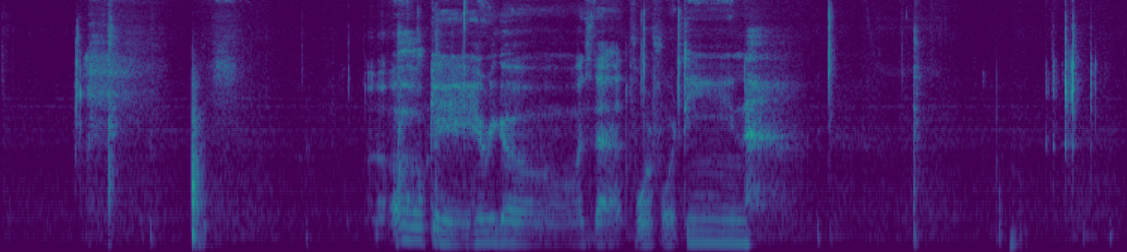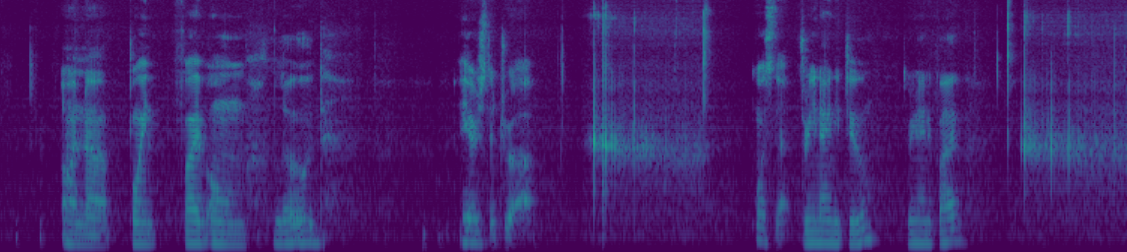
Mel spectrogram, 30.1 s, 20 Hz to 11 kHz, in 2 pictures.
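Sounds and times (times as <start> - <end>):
atomizer coil sizzling: 22.8 - 24.6, 28.4 - 30.0.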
